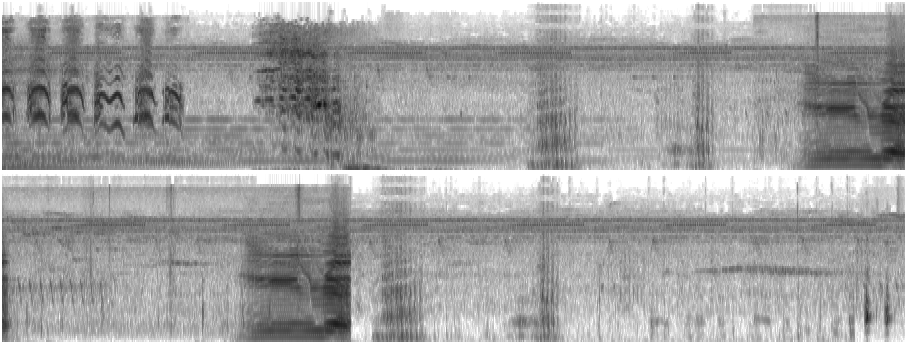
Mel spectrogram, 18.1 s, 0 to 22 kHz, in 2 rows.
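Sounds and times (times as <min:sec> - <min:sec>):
large farm animal calling: 0:02.5 - 0:03.6, 0:05.2 - 0:09.4, 0:11.4 - 0:13.4.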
